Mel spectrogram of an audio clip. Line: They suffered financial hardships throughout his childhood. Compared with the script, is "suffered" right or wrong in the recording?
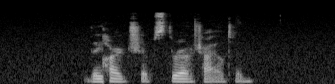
wrong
